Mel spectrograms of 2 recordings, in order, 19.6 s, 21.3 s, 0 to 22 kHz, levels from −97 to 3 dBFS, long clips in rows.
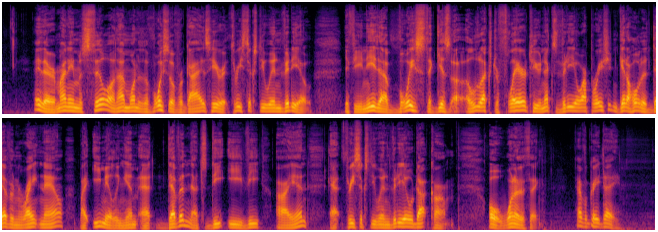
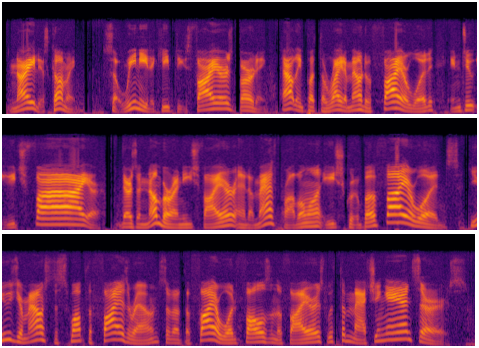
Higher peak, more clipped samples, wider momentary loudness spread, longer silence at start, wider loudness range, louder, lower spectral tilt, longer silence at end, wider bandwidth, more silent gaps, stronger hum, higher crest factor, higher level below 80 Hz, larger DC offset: about the same, -2 dBFS vs -2 dBFS; neither; second, 10 LU vs 18 LU; first, 0.5 s vs 0.1 s; second, 4 LU vs 7 LU; about the same, -18 LUFS vs -20 LUFS; first, -5.5 dB/octave vs -3 dB/octave; first, 0.55 s vs 0.25 s; first, 19.5 kHz vs 12 kHz; neither; neither; about the same, 16 dB vs 20 dB; first, -46 dBFS vs -60 dBFS; neither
